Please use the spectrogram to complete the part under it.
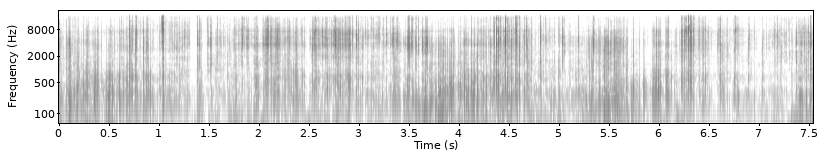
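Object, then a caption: Textured faux leather board. Long nails scratch a black pyramid-textured faux leather board, giving a steady, dense run of dry scraping and crackling strokes. The sound swells and fades in waves, with sharp clicky transients reaching up to a bright top end.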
